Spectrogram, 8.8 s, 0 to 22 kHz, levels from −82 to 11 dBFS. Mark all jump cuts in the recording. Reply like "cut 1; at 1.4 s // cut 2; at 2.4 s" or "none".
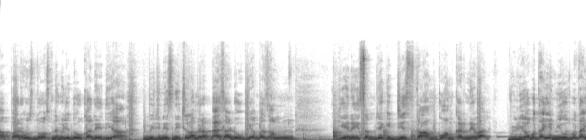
cut 1; at 7.3 s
